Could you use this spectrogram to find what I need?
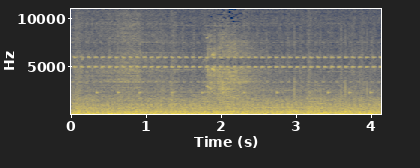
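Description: A heavy metal door slides open with a hiss.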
